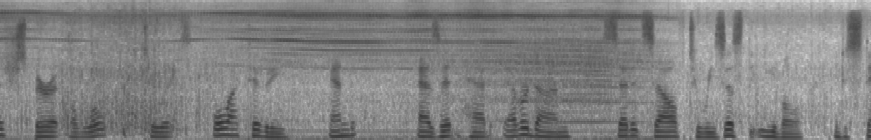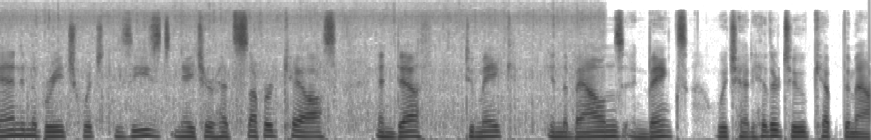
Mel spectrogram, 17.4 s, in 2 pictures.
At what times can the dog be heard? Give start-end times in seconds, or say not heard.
not heard.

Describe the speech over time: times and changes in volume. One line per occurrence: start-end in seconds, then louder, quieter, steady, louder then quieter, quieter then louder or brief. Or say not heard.
0.0-17.3 steady.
